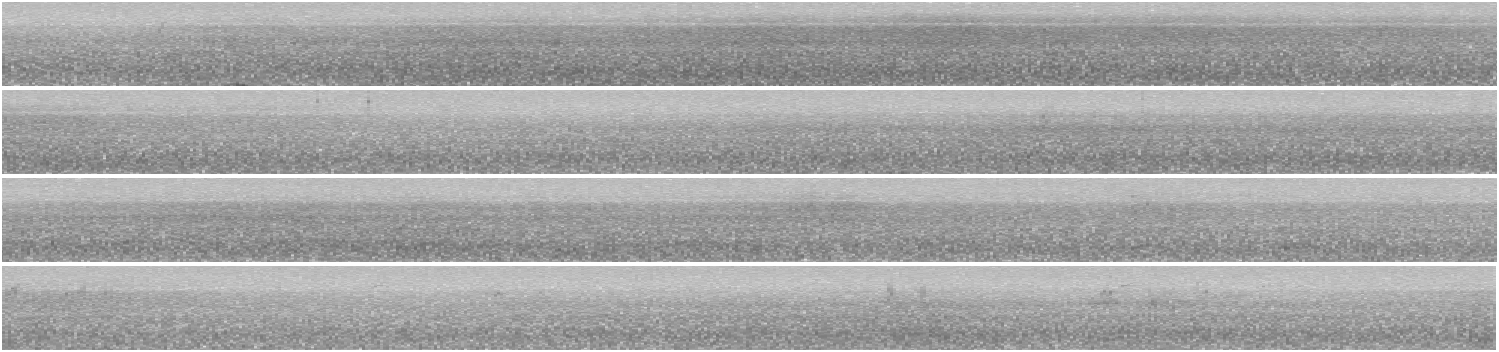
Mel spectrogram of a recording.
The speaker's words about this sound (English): Being washed and cleansed by the waves. Being cleared by the winds.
